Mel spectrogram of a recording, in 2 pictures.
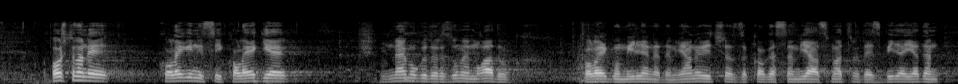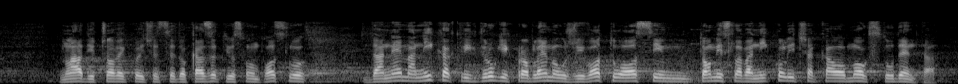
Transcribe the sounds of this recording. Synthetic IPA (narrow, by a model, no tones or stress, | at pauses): po̞ʃt̪o̞ʋane | ko̞leɡinit̪seiko̞leːɡe | nemo̞ɡud̪aɾazumɛmːlˠaːd̪oɡ | ko̞leːɡumiʎanad̪amjaːno̞ʋit͡ɕazako̞ɡasamjaːsmaːt̪ɾad̪ajezbiʎajed̪an | mlˠaːd̪it͡ʂo̞ʋekːo̞jit͡ɕe̞sed̪o̞kaːzat̪iusʋo̞ːmpo̞slˠud̪ane̞ːmanikakʋixd̪ɾuɡixpɾo̞bleːmauʒiʋo̞t̪uo̞simt̪o̞mislˠaʋaniko̞lit͡ɕakao̞mo̞ːɡst̪ud̪ent̪a̰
